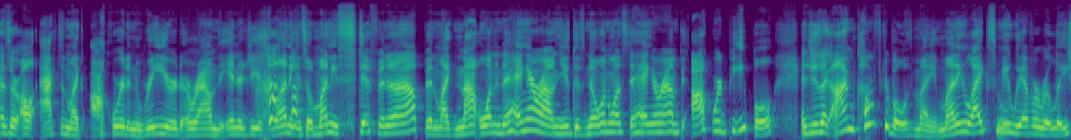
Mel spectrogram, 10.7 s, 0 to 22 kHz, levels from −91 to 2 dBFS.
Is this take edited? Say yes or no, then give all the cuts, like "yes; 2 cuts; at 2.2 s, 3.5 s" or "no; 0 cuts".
no; 0 cuts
